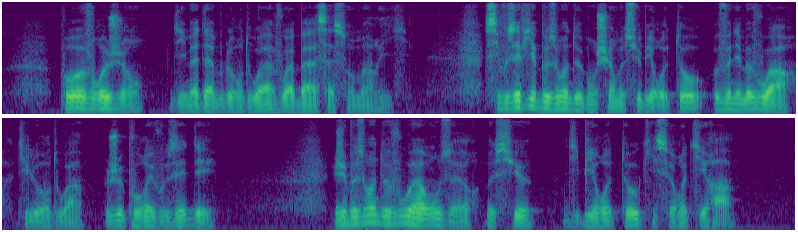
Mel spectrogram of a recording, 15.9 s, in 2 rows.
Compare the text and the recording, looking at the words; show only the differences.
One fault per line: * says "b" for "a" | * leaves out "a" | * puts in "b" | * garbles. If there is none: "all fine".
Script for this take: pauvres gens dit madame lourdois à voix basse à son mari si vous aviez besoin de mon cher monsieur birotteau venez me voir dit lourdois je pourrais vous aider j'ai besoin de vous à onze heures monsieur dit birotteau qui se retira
all fine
